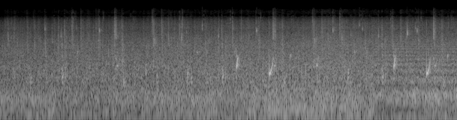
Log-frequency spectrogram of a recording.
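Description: Steady rain, with many scattered drop ticks and a few short rising plinks of drops falling into water, about four seconds in and again near the end. It grows slowly louder throughout.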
